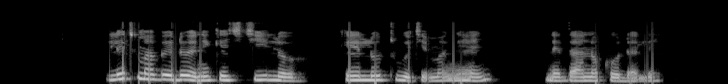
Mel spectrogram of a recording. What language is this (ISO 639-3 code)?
luo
